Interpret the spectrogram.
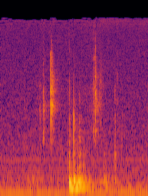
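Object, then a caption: Carved soap flower. A solid red poppy carved from soap, held in the hands, is cut and scraped apart with a utility knife. Soft, crisp cuts and scrapes come in short bursts, with a duller, heavier crunch near the middle over a quiet, steady background.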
